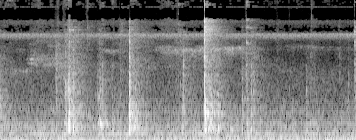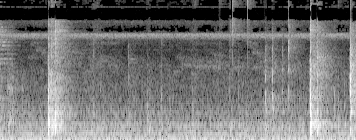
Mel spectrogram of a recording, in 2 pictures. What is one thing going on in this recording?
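Plastic parts click and knock as a motorbike panel is handled.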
